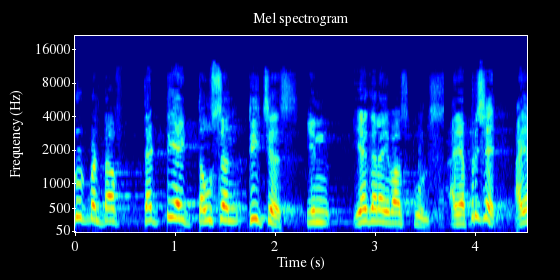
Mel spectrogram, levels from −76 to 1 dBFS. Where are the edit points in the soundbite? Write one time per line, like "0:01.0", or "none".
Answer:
0:01.6
0:02.2
0:03.6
